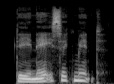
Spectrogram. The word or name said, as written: dna-segment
